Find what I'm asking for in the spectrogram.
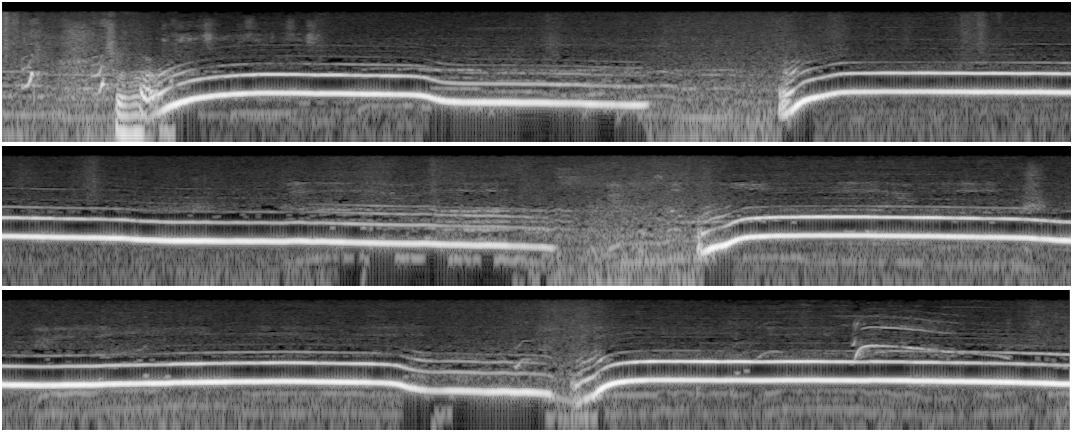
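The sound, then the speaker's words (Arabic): A young wolf howls while a person teaches it to howl: four long, sustained, wavering tones with strong harmonics, each held for several seconds and separated by short breaks, loud and alone without talk. “سبحان الله العظيم، إنسان بيعلم الذئب كيف يعوي وبيعلمه إزاي.”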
